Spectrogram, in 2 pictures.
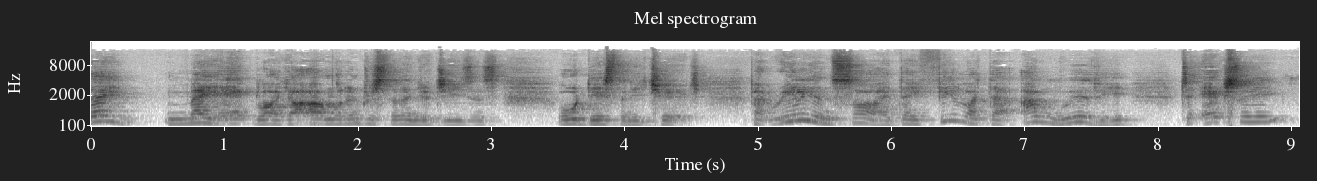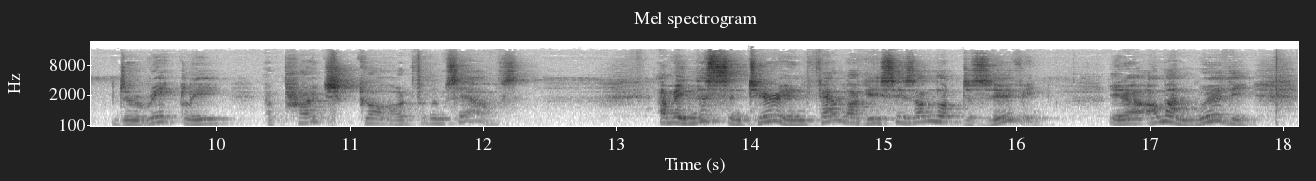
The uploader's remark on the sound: Was recorded live at Destiny Church Auckland.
